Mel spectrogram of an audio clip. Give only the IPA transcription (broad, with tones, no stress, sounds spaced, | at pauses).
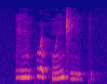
ɣ ĩ˧ kʷ ɛ˦˨ kʷ ĩ˨˦ d͡ʒ iː˨ k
